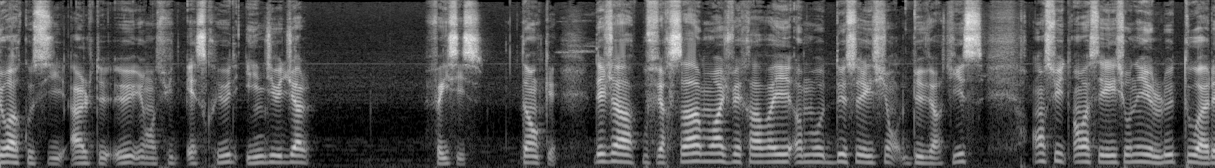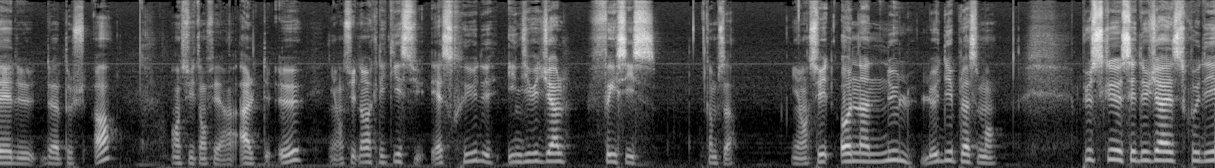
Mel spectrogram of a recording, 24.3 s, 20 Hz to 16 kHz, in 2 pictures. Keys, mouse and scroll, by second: 7.9 ctrl+Tab, 10.8 a, 11.2 a, 14.6 alt+e, 22.4 scroll up 1, 23.5-24.3 ctrl+scroll up 1.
